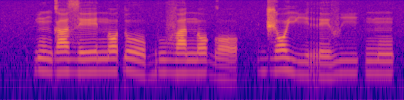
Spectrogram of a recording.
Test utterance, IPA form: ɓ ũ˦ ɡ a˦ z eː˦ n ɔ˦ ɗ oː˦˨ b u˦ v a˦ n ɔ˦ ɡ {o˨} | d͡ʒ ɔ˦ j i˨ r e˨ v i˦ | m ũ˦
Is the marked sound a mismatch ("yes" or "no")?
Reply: yes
